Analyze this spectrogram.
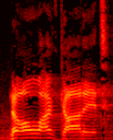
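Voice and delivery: put-on a touch of a stubborn child; frustrated kid. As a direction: insist stubbornly you've got it. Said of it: "continuing frustrated".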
